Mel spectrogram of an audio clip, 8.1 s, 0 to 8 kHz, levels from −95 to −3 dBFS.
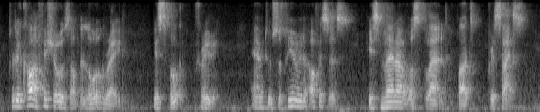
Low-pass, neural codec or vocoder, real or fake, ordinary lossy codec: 7.2 kHz; codec, 24 kHz, 0.9 kbps, WavTokenizer, small release; fake; Opus, 16 kbps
